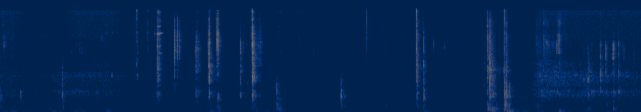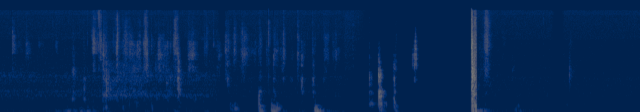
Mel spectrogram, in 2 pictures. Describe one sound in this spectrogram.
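A screwdriver scrapes and clicks as it turns screws out of a wooden guitar body.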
